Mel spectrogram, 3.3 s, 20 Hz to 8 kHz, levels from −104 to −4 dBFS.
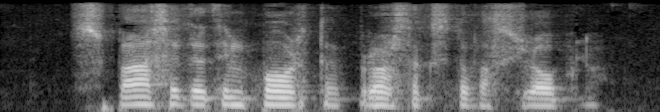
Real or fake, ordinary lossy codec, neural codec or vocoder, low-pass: fake; AAC, 32 kbps; codec, 16 kHz in and 24 kHz out, 2.2 kbps, FireRedTTS-2 codec; 7.2 kHz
